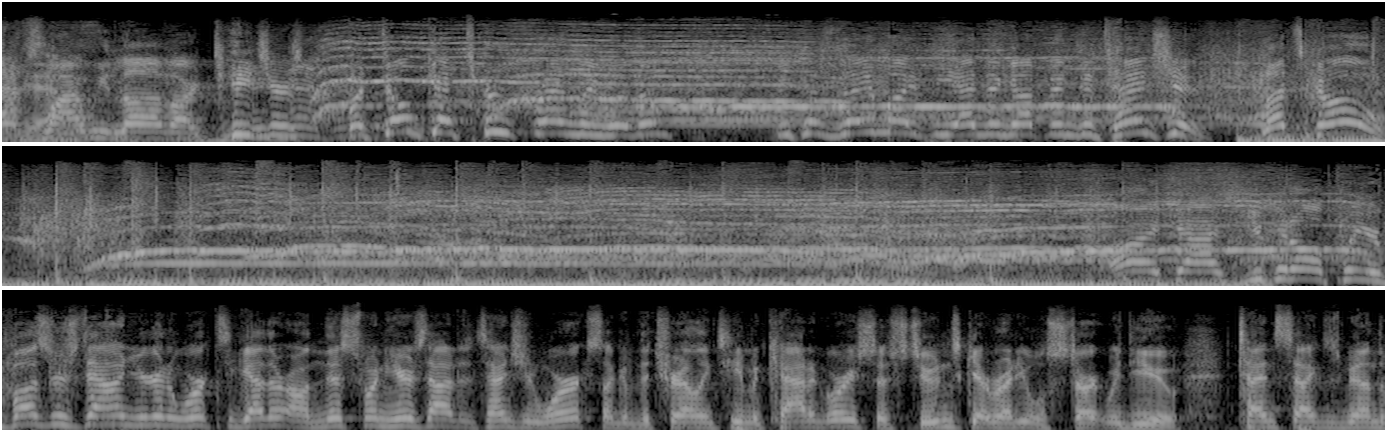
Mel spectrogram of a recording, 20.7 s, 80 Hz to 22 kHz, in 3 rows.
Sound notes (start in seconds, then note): 10.2 cheers and applause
